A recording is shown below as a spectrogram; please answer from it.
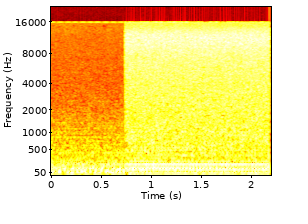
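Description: Steady hiss and low mains hum from a VHS tape transfer with no sound on it. The hiss switches on suddenly about three-quarters of a second in and then holds steady.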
